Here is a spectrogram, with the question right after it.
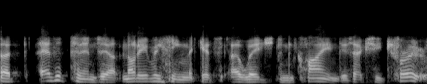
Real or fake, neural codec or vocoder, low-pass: fake; codec, 16 kHz, 4 kbps, X-Codec, HuBERT features, trained on general audio; 7.2 kHz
